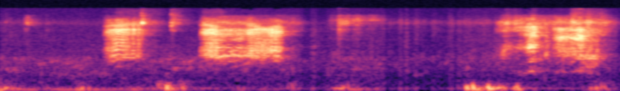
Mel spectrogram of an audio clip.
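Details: Courting wild parakeets in the hills of San Francisco, heard as a few loud, scratchy squawks in two groups with a brief quiet gap, over low background rumble.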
